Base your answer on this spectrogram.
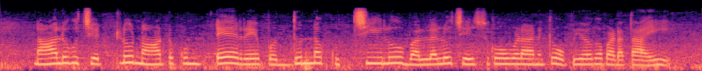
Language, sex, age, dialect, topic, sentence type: Telugu, female, 18-24, Utterandhra, agriculture, statement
